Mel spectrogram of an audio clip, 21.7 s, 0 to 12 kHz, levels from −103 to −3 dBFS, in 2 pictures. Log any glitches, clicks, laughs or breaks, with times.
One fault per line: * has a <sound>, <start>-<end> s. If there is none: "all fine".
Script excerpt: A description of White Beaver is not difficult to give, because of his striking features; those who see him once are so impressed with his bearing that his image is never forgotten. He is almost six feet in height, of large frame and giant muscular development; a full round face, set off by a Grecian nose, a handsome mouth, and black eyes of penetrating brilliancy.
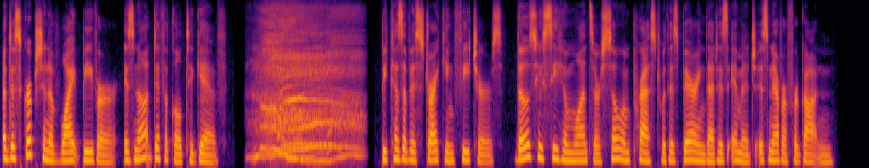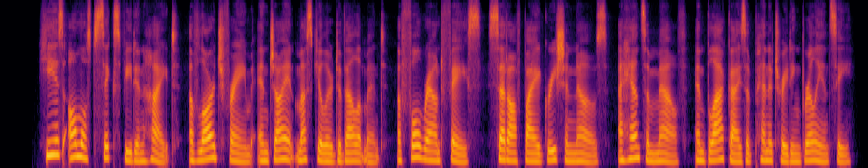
* has a breath, 3.1-4.6 s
